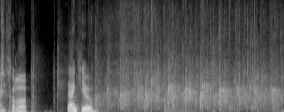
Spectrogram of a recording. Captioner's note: audience applauds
